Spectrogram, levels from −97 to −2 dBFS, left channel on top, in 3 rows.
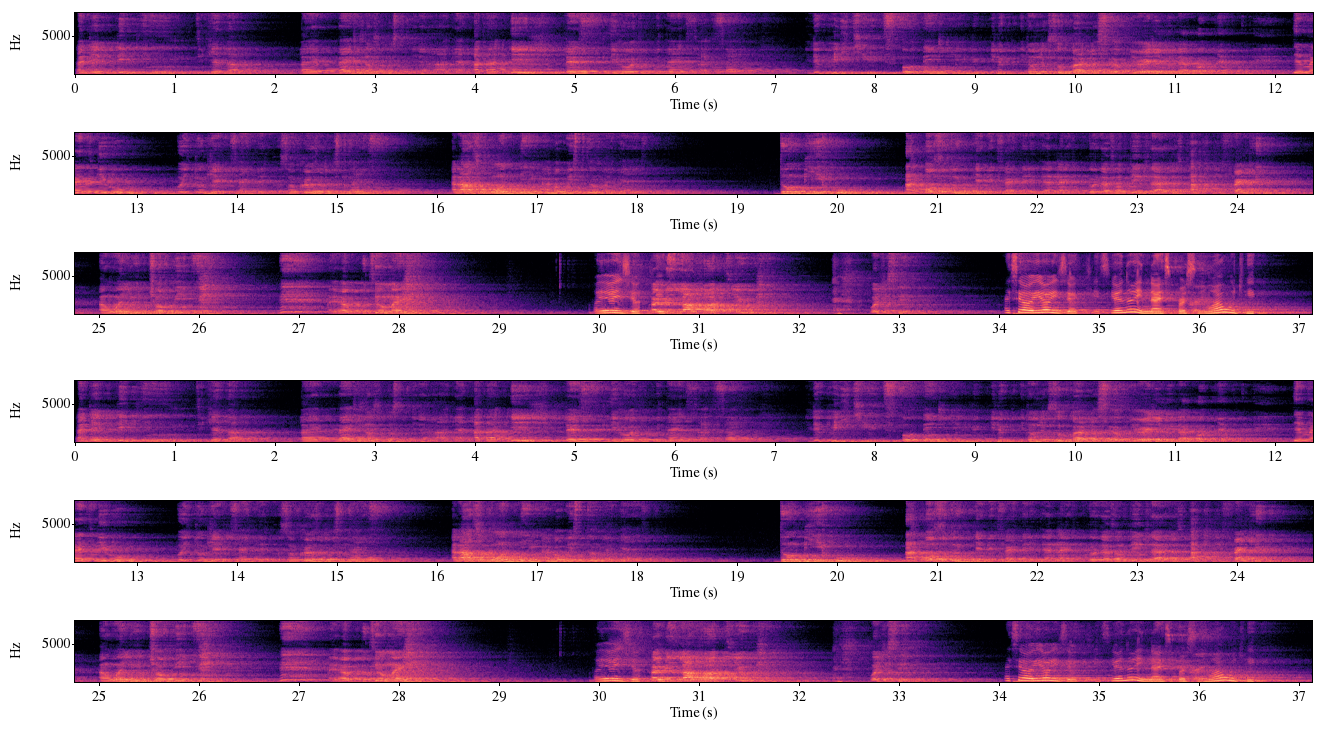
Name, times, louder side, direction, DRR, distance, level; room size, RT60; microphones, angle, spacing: voice 1, 0.0-1.6 2.2-6.7 7.3-12.9 13.4-15.3 16.1-18.0 19.4-20.2 20.7-24.3 25.0-26.2 26.8-28.2 29.0-29.1 29.9-31.7 32.4-33.1 35.9-36.1, equal, 5° left, -4 dB, 4.4 m, -28 dB
voice 2, 29.9-30.7 32.3-32.4 34.1-34.8 35.1-36.6, left 3 dB, 45° left, 11 dB, 0.5 m, -19 dB
23.0 x 19.0 x 8.4 m, 2.5 s
head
